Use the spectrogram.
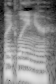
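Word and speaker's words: Lake Lanier: Lake Lier. Yeah. Oh, okay. Lake Laneer.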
